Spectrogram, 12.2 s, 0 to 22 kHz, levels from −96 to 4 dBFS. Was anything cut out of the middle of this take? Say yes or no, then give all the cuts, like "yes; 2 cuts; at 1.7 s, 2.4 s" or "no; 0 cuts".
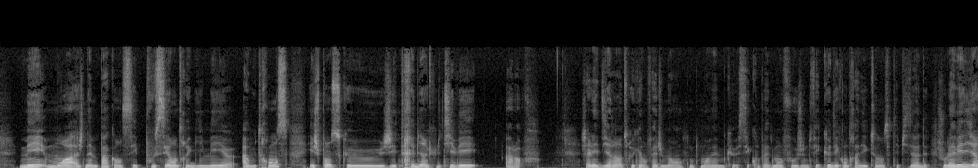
no; 0 cuts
